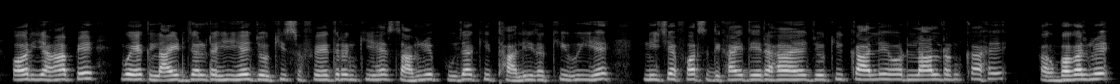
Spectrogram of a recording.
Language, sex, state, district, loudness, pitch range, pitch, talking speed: Hindi, male, Jharkhand, Jamtara, -20 LUFS, 215-235 Hz, 225 Hz, 215 wpm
